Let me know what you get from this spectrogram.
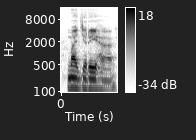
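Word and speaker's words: مجراها: Ketika kata ro dibaca re, ya, sehingga majrohanya dibaca dengan majriha.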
